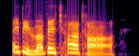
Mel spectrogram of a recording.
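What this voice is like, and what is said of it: Imitates another person's voice. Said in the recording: “my Ralph impression”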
